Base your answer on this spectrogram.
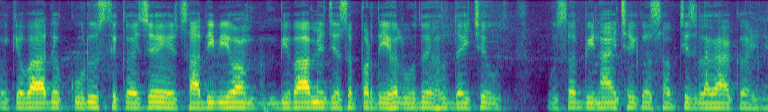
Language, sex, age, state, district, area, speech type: Maithili, male, 18-30, Bihar, Muzaffarpur, rural, spontaneous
